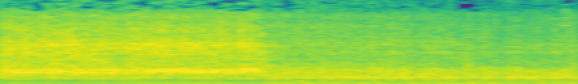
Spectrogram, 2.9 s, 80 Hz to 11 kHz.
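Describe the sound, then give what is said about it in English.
A loud, sustained stock race car engine roars continuously on a track during a race involving Tony Stewart and Zach Walker, its pitch holding steady and then dropping slightly partway through, dense with no voices. “Into corner number 2, Stewart has a fight on his hands, and there goes Walker trying to spin the car around sideways.”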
